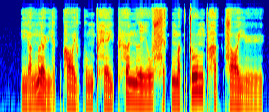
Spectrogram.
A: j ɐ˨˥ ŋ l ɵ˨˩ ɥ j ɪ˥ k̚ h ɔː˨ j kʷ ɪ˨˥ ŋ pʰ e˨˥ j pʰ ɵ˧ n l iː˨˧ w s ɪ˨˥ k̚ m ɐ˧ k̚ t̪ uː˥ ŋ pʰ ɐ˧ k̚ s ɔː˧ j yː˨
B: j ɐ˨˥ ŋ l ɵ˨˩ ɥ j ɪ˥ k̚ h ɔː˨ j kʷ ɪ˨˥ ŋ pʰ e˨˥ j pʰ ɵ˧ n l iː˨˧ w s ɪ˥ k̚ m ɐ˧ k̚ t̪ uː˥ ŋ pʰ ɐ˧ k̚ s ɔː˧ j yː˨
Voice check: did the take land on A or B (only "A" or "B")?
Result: A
